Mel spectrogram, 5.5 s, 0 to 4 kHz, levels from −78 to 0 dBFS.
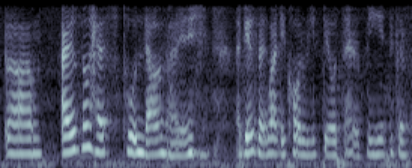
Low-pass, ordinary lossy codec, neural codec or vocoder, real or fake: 3.6 kHz; none; codec, 16 kHz, 1 kbps, FunCodec, trained on Chinese and English, 50 frames a second; fake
